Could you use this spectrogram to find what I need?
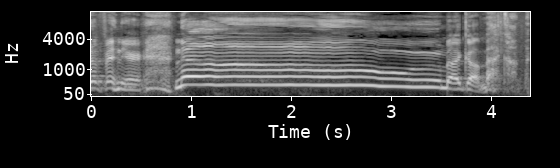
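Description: A young man sings a long, held note close to the microphone.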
